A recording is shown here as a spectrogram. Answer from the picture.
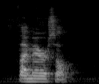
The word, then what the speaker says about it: Thimerosal: I can pronounce it for you if you want me to. – Thimerosal? – Thimerosal. – Thank you. – Thimerosal.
